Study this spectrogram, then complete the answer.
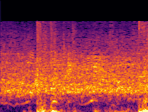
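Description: In a Madden football video game, a defender's sack tackle lands with dull, heavy thumps over a dense wash of stadium crowd noise, loud and busy throughout.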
